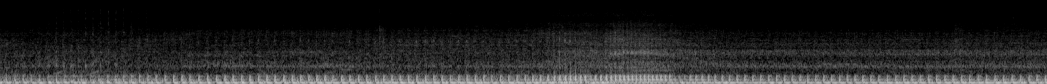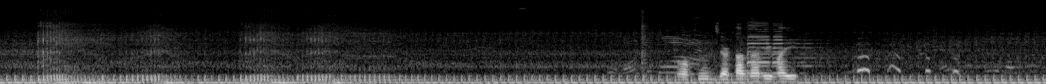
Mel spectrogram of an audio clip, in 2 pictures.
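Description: A motorcycle engine idles close by with a low steady rumble.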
